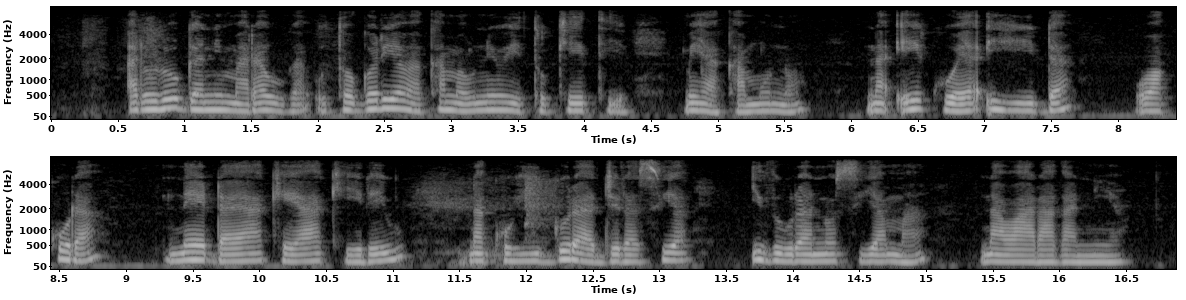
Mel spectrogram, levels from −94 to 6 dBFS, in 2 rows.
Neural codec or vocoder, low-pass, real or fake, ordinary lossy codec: none; 7.2 kHz; real; none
